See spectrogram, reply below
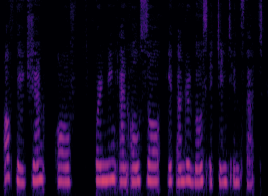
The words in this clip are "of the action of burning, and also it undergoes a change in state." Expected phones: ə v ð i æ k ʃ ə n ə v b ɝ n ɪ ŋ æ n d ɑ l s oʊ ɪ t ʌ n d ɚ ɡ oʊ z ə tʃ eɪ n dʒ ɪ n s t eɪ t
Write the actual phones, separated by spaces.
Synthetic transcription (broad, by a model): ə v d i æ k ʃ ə n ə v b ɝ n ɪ ŋ æ n d ɑ l s oʊ ɪ t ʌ n d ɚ ɡ oʊ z ə tʃ eɪ n dʒ ɪ n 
